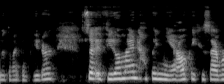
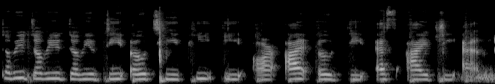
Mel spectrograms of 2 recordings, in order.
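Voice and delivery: slow literal spelling; 3 dB quieter, much slower than usual. Acted. Literal caller spells everything slowly.

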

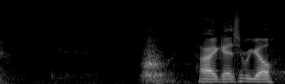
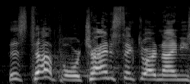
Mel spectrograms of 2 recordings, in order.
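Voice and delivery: much higher, louder repeat; emphatic, louder; 7 semitones higher, 5 dB louder, faster than usual. Real, not acted. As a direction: push it out with strain. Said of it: "I mean, this is tough".

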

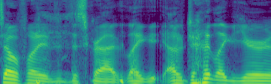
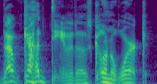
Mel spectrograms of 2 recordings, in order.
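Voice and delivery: high-pitched mock protest; exasperated victim; 5 semitones higher, 3 dB quieter than usual. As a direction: play someone haplessly dragged off course. Acts out exasperated blind person.

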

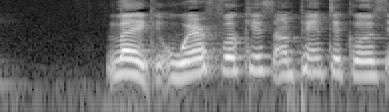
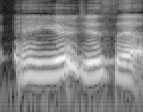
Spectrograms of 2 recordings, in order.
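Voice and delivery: ordinary delivery

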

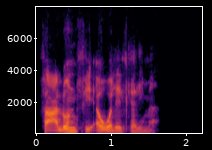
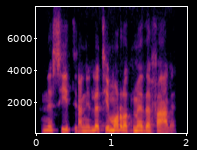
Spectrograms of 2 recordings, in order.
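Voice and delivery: usual speaking voice

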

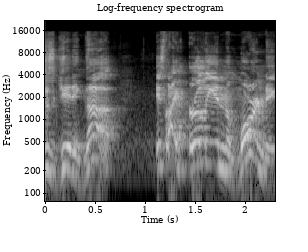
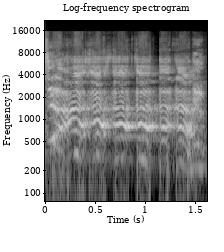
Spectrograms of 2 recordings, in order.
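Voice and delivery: laughing; 7 semitones higher than usual. Acted. Toy play, laughing voice.

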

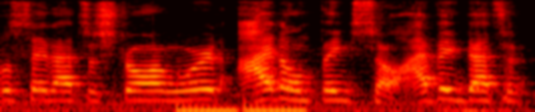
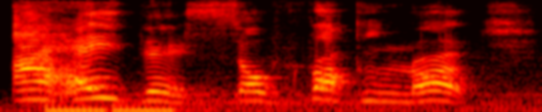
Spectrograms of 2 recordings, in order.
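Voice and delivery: ordinary talk

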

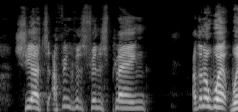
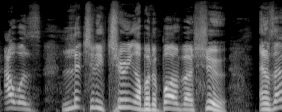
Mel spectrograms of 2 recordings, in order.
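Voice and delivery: ordinary talk, nothing marked

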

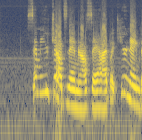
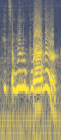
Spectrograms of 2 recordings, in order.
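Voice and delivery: father bear; 11 semitones higher than usual. Acted. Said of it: "said his father".

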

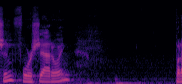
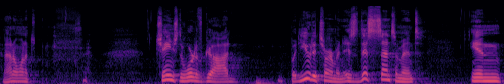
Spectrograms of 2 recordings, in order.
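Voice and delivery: ordinary talk

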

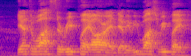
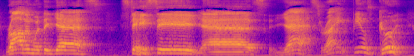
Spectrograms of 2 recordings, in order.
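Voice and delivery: excited shout-out; 5 semitones higher, 6 dB louder, much slower than usual. Real, not acted. Excitedly reading comment names.

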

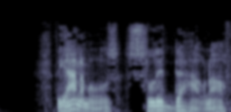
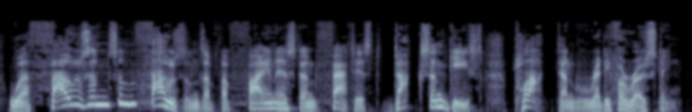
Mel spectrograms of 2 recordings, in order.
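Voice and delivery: plain reading voice

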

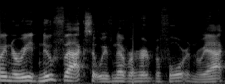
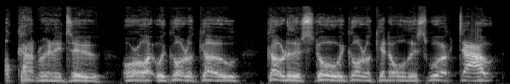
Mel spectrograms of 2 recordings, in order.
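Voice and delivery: loud, gruff mock Birmingham accent; gruff Brummie gangster, pushed loud; 5 semitones higher, 7 dB louder than usual. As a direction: badly attempt a Peaky Blinders Brummie. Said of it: "gruff like that?".

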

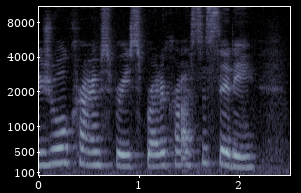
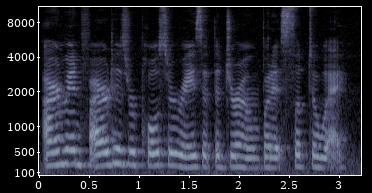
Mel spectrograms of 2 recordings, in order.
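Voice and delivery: ordinary delivery

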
